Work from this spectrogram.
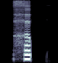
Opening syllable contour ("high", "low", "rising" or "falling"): rising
